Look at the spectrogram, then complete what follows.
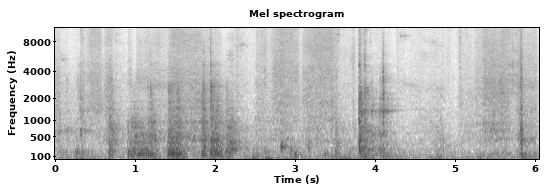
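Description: Dry cotton cloth wiping the plastic inside of a refrigerator, irregular rubbing strokes with a couple of light knocks against the fridge.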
